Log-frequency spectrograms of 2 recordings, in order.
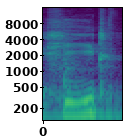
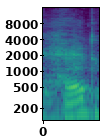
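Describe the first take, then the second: First: The vowel is a long 'ee' sound. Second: The vowel is the standard short 'e' sound. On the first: "we say heed" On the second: "rather than we say head"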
